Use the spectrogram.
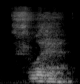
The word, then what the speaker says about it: slip: Good, and low tongue and breathe out. Whoa! That one is slip.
